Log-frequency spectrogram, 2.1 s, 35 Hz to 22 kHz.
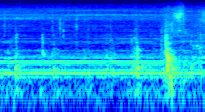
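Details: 1975 MGB with the inertia switch switched on and the key on: faint steady electric hum with a few light clicks in a quiet space; fuel pump running normally.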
